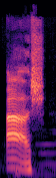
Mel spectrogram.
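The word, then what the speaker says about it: Æ: At doon ko rin lang nalaman na Ash ang bigkas ng AE matapos kong mapanood si Elon Musk sa podcast ni Joe Rogan na ipinaliwanag niya ito.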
